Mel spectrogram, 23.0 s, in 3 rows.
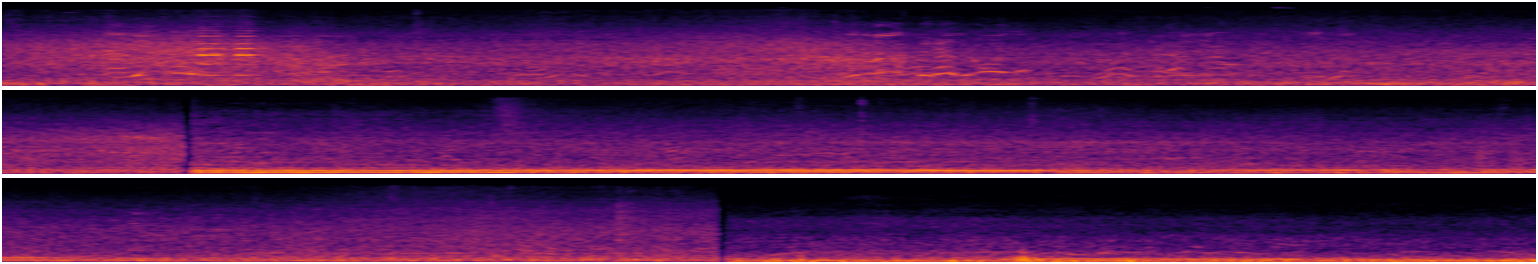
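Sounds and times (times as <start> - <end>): street traffic noise: 0.0 - 23.0.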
